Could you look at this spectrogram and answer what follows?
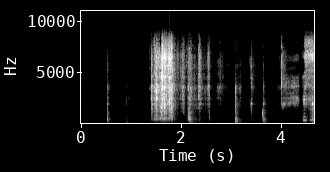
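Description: Tarot cards shuffled and handled during a reading, with crisp riffling bursts and separate slaps and flicks spaced across the moment, close and fairly loud with no talking.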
